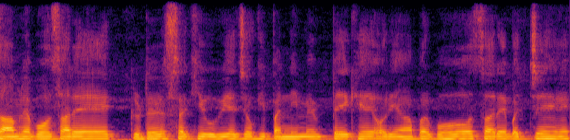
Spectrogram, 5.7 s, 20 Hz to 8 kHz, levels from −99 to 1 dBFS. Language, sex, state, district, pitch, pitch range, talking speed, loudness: Hindi, male, Chhattisgarh, Raigarh, 125 Hz, 120-130 Hz, 200 wpm, -18 LUFS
